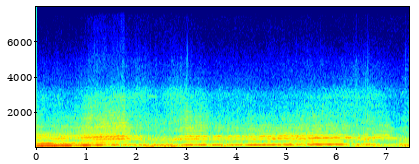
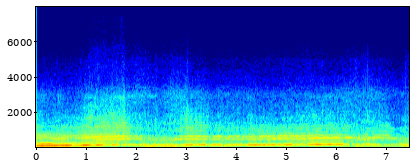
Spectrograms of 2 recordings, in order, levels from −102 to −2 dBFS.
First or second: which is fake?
second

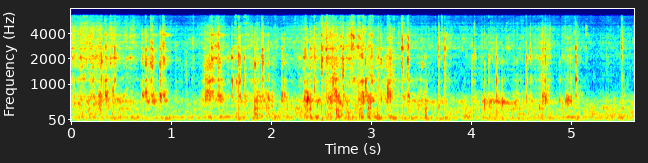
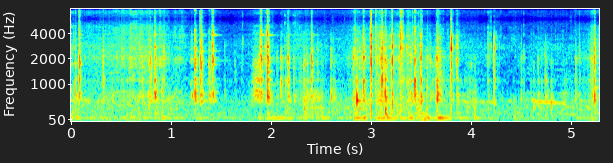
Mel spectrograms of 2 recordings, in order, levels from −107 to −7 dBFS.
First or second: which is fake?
first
